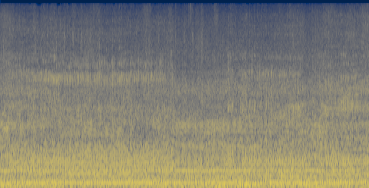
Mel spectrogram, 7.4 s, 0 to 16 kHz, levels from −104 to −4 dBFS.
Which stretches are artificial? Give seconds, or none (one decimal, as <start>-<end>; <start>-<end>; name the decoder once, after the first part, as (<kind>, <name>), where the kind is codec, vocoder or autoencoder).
0.0-4.5 (vocoder, Vocos); 5.3-7.4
